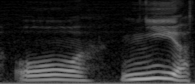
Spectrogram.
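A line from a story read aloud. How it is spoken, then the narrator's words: Groaning. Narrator (Russian): застонал инженер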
